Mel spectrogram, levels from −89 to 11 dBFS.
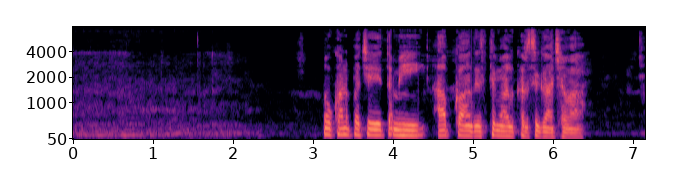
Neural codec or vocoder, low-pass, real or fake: codec, 16 kHz, 8 kbps, FreqCodec, larger model; 7.2 kHz; fake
